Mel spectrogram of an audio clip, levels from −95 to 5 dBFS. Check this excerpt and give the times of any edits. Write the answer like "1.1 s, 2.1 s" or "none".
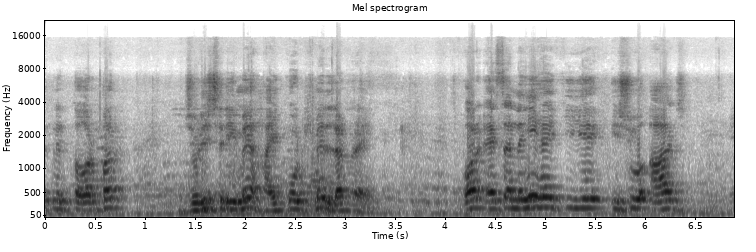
none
